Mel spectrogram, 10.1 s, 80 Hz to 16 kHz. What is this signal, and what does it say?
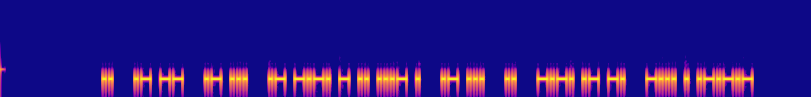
Morse code, heard as a keyed tone, about 30 wpm, 700 Hz. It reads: I AM AS ACTIVE AS I CAN BE.
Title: Sentences from Top 1000 Words - Review Part 6 - 30wpm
